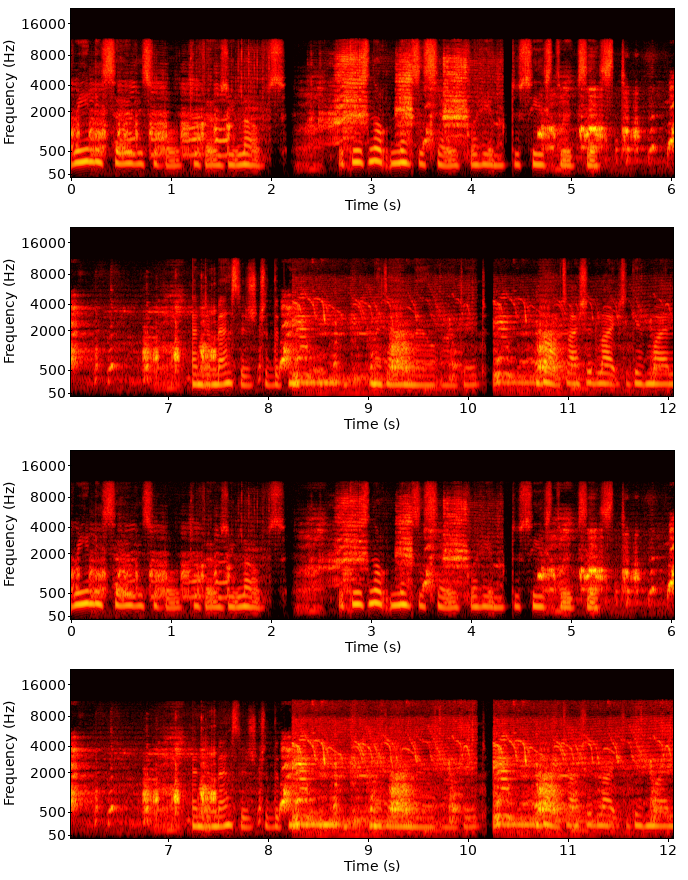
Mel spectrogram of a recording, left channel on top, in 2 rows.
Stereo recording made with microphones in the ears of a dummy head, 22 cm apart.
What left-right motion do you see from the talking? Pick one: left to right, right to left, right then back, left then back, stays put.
stays put.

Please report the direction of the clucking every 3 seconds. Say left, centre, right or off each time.
left, left, centre, right.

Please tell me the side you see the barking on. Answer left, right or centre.
centre.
